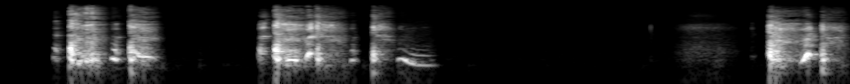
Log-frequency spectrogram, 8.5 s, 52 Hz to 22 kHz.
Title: #74 still coughing!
